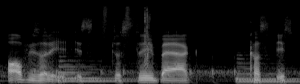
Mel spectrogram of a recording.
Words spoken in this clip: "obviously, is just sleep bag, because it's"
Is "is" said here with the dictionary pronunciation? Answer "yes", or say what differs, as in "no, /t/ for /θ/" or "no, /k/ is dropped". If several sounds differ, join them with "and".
no, /s/ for /z/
